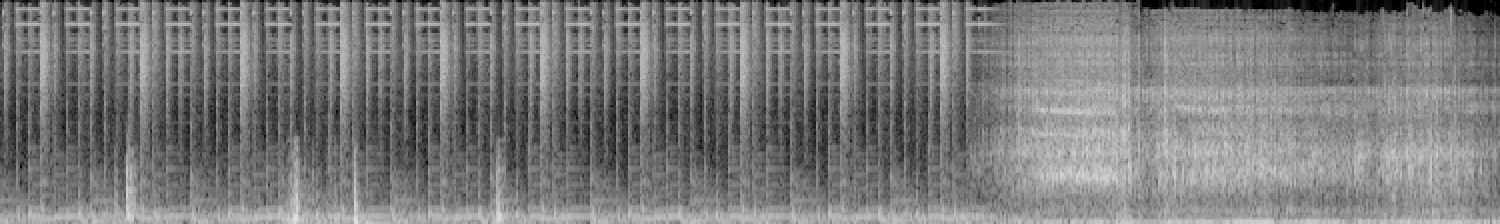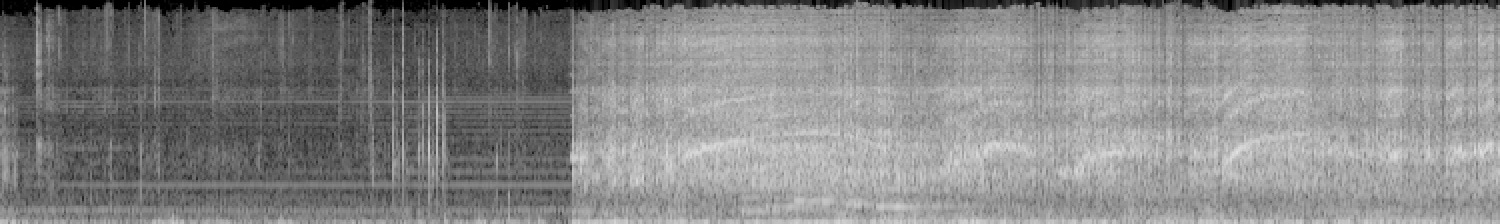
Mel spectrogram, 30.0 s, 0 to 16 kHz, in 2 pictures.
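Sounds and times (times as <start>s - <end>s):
electric motor and gears whining: 24.4s - 30.0s.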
